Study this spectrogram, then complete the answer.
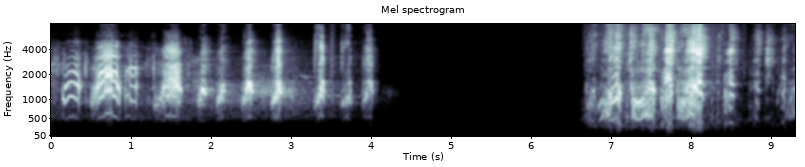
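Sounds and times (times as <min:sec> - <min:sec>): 
black-crowned night heron croaking squawks: 0:00.1 - 0:04.2, 0:06.7 - 0:09.3.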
